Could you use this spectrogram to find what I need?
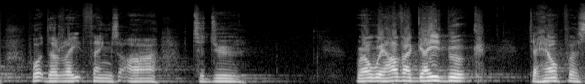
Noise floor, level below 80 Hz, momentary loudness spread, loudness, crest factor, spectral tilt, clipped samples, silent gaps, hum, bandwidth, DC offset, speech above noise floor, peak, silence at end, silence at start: -51 dBFS; -56 dBFS; 17 LU; -13 LUFS; 14 dB; -6.5 dB/octave; 0.2%; none; none; 16 kHz; under 0.1%; 38 dB; 0 dBFS; 0 s; 0 s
